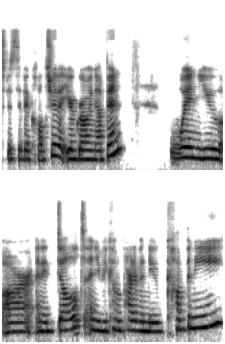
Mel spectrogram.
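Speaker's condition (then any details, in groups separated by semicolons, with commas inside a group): No condition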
